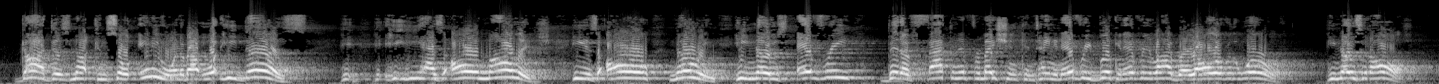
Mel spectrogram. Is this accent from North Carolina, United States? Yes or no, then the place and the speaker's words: yes; Charlotte, North Carolina, United States; There's a pastor near my hometown in Charlotte, North Carolina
